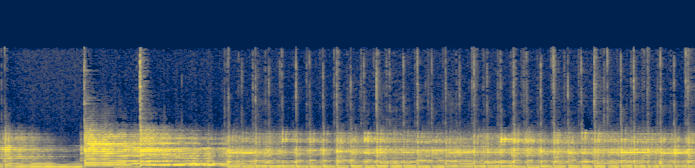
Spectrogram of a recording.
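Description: Surf-style electric guitar on a Fender Jaguar: rapid tremolo picking of two-note double stops, the pick sweeping across two strings. About a second in, a chord rings out for a couple of seconds, then the fast picking resumes on two-note shapes that step up and down in pitch.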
